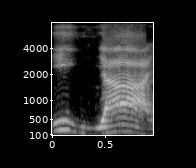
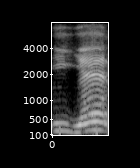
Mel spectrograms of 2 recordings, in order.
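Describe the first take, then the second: First: The syllable ends with an a vowel. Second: The syllable ends with an e vowel. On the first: The speaker calls it right. "ইয়া আলিফ জবর ইয়া।" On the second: The speaker calls it wrong. "অনেকে কিন্তু ইয়ে নে- ই- এভাবে উচ্চারণ করছেন, ইয়ে না"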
